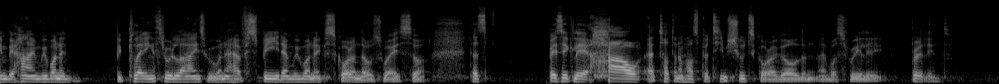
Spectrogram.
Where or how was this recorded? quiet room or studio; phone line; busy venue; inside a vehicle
busy venue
